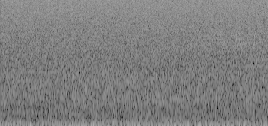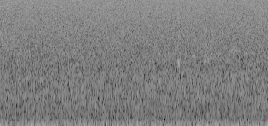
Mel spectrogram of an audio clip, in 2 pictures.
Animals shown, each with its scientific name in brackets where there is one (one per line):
Ovenbird (Seiurus aurocapilla)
